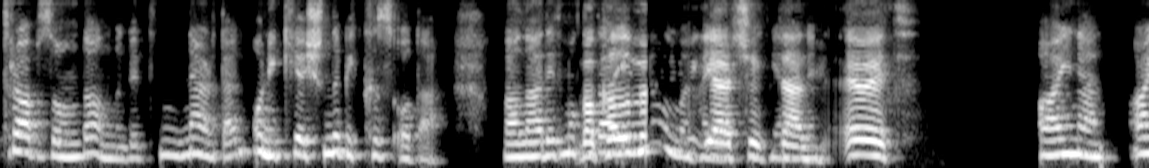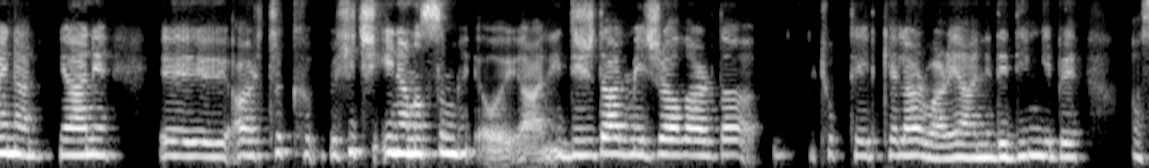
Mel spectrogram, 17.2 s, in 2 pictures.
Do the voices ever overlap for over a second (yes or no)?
yes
